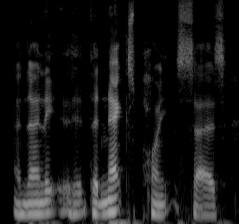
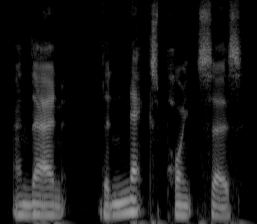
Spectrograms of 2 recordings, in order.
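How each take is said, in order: No difference in how they are said.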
